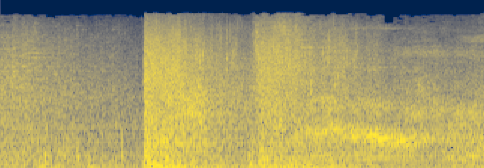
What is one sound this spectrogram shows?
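Fire bursts with a loud roar.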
